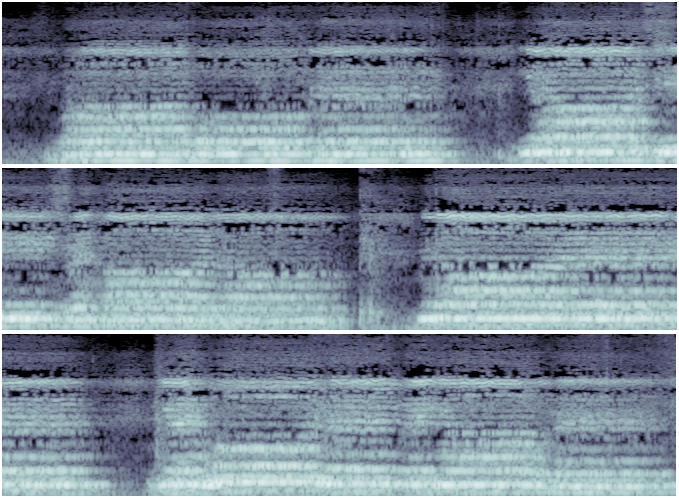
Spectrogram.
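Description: Mixed choir singing a slow, chant-like piece in four sustained phrases, with short breaks between them.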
